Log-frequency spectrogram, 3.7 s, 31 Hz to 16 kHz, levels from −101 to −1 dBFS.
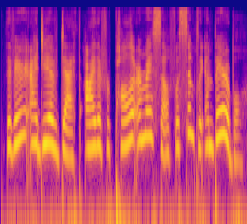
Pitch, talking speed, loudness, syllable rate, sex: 275 Hz, 210 wpm, -16 LUFS, 6.5 syllables/s, female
